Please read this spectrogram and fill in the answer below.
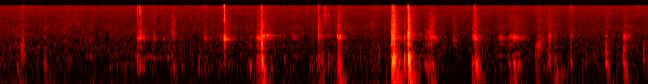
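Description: Irregular light clicks and taps as a scroll saw blade is fitted into its clamp and a thin plywood workpiece is handled on the saw's plywood table, with a cluster of louder taps about five seconds in. The saw motor is off.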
